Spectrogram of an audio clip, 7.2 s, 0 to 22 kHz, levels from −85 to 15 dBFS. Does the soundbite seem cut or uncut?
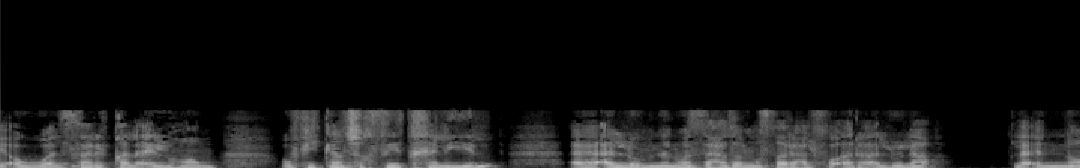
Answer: uncut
